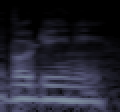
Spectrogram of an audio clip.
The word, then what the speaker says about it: Bundini: Who was Bodini? Uh, he was, his name was spelled like Bundini, but up there it pronounced it Bodini.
